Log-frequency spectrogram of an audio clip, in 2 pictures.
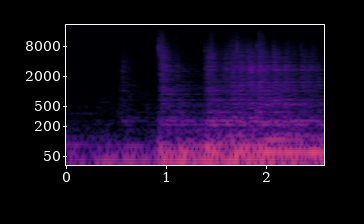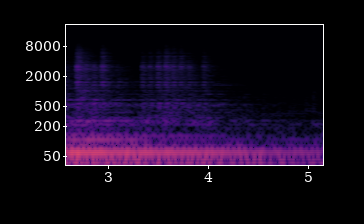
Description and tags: Playing with a noisy metal shelf to get a bunch of different sounds. Recorded with a Rode NTG3 shotgun mic into a Zoom F8 field recorder.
